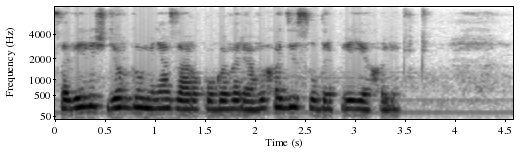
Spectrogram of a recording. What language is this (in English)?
Russian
